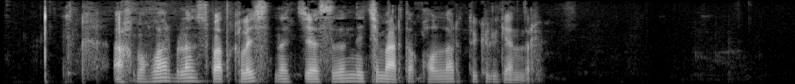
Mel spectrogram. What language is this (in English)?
Uzbek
